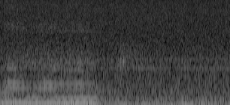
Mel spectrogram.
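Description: A woman's voice humming one low, wordless note for about a second, dipping slightly at the start and then held steady before stopping.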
